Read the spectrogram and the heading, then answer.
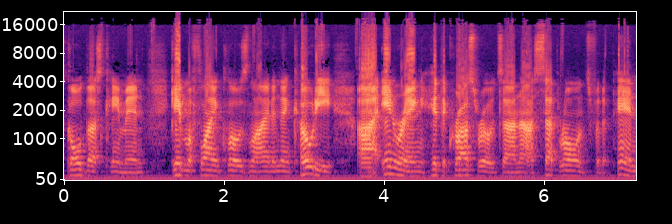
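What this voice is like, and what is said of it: New York accent. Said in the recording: “I think that's my New York accent, where I say Rollins ... I blame it on my New York accent”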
